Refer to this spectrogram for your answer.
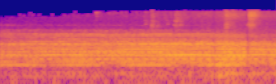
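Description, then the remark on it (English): A sustained gong-like sound effect with a droning, organ-like chord, rich in layered tones, holding steady and loud for several seconds without fading. “Did you just gong us? It sounds like an organ playing.”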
